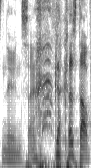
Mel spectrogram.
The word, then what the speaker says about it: Nunes: on really excited to be discussing the biggest noons Insidious business today uh yeah thank you so much for the invitation my pleasure man you've already told me something it's noon so I've got to stop pronouncing it right correctly I'm so bad at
